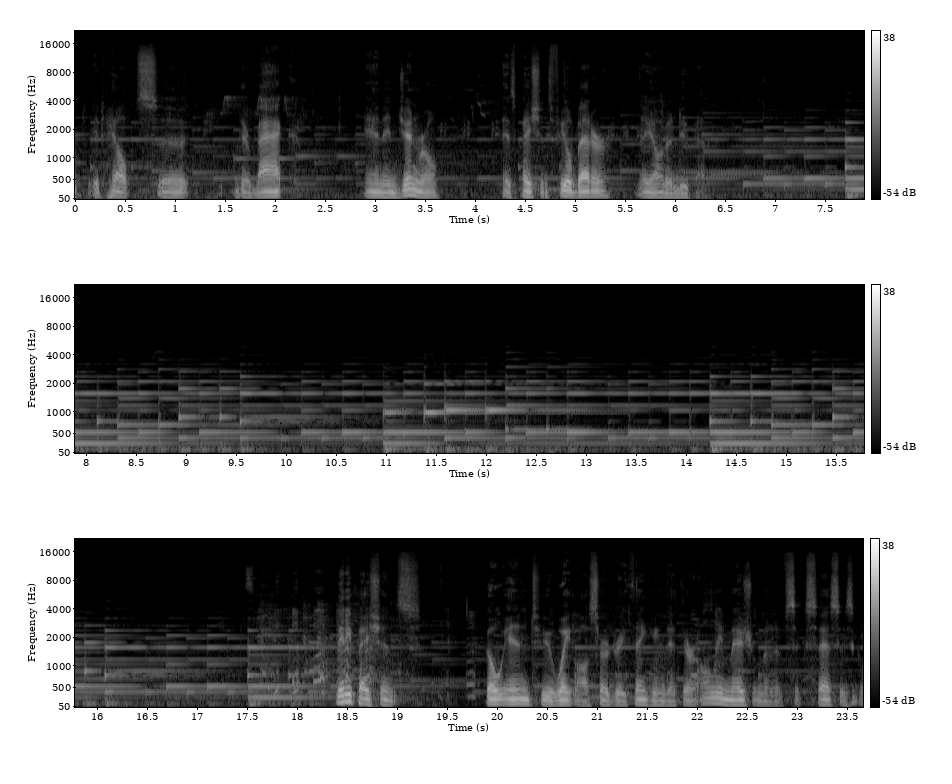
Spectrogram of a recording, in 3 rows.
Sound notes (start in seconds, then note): 6.8 uplifting piano music; 17.5 laughter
